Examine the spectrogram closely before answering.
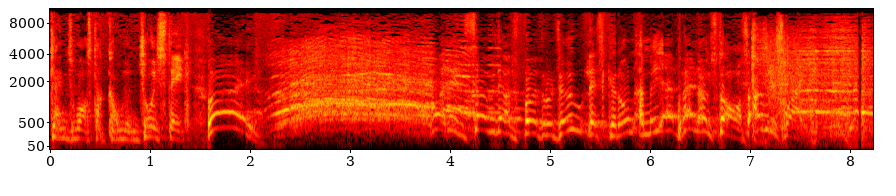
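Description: A young man speaks loudly and animatedly into a microphone.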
